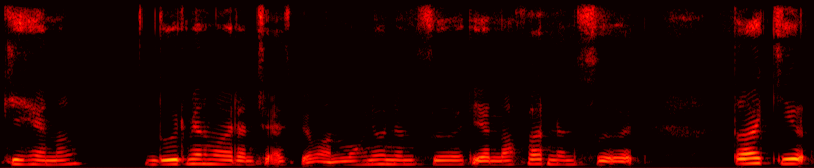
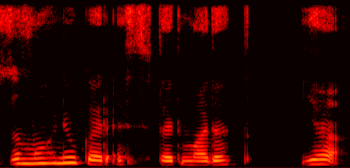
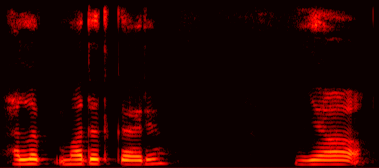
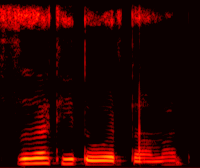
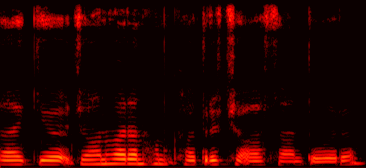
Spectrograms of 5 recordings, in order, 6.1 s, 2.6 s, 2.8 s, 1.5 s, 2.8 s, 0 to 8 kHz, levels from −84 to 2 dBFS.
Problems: low volume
